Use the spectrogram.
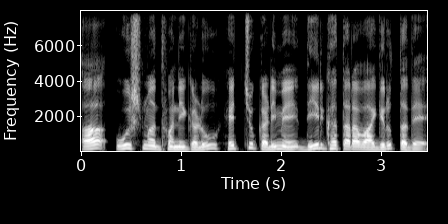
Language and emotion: Kannada, neutral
